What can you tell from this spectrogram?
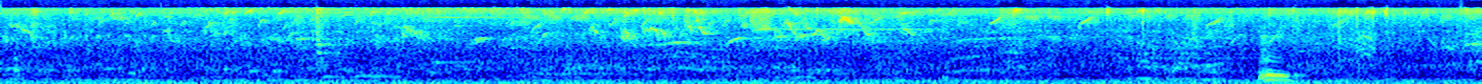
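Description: Faint, scattered bird chirps and calls over low outdoor background noise. A person makes a brief vocal sound about three-quarters of the way through.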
